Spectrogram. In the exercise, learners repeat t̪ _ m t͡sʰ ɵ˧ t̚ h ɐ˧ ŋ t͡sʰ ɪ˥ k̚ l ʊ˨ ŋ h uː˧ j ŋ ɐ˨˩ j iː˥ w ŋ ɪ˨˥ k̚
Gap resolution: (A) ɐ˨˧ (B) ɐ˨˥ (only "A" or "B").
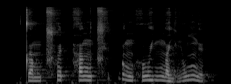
A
